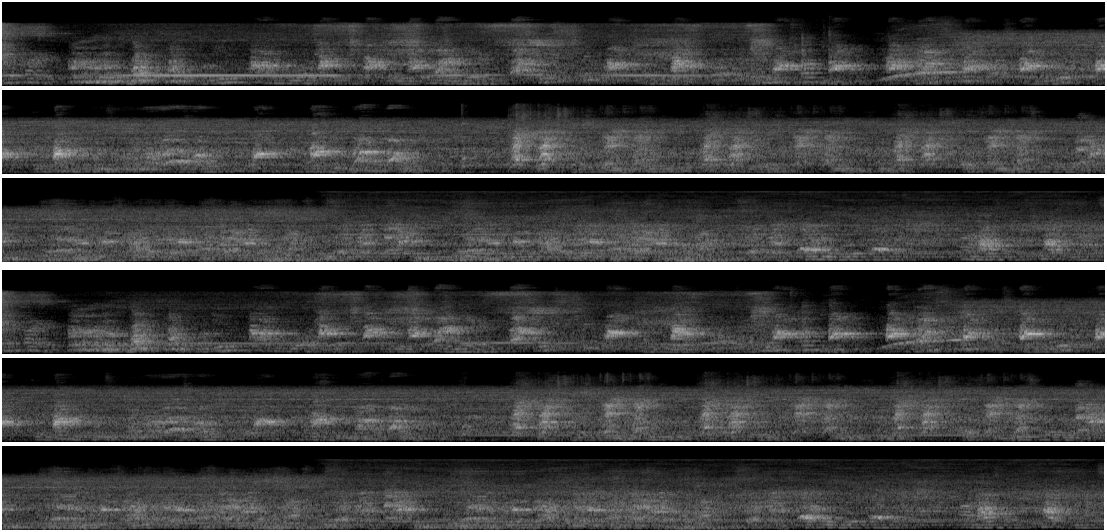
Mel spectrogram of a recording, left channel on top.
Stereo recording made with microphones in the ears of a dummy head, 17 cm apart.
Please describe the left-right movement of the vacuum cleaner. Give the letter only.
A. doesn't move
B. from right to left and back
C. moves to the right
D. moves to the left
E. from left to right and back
C.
